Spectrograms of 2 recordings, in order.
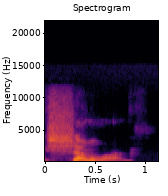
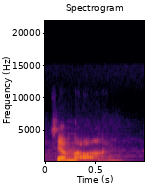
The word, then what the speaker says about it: Shyamalan: Night Shyamalan. – That's good, Shyamalan.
